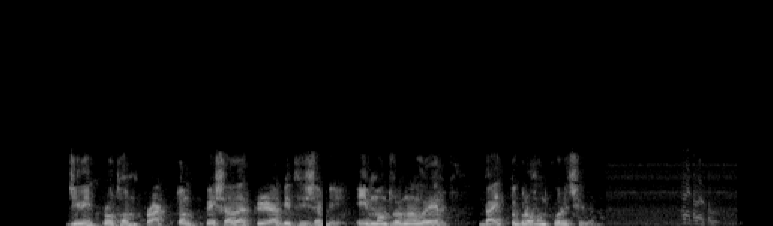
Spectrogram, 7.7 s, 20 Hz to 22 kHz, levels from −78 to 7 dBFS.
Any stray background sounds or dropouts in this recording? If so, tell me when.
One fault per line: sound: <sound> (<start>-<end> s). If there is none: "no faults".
sound: dropout (3.2-3.3 s)
sound: chirp (6.8-7.2 s)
